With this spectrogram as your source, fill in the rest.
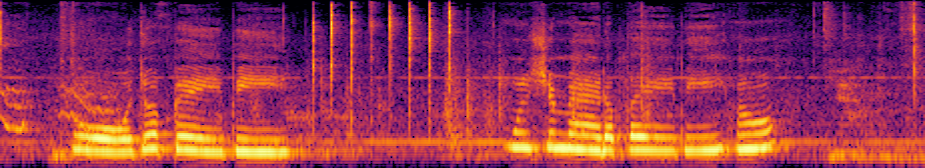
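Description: Puppies whine in high, shrill cries.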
